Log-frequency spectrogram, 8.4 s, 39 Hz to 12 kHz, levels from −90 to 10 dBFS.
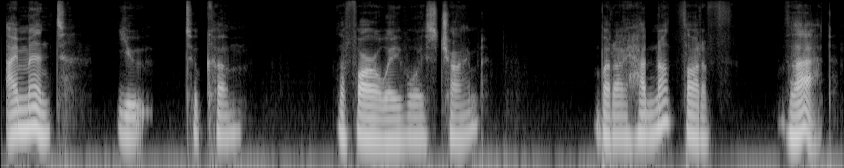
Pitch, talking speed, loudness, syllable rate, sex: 120 Hz, 90 wpm, -20 LUFS, 3.9 syllables/s, male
